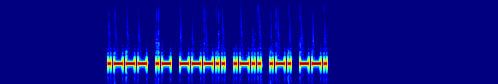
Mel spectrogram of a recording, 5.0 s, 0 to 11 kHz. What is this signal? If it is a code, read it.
Morse code, heard as a keyed tone, about 40 wpm, 700 Hz. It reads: JA8LRG
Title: DXCC-100 Call Signs - 6 Characters - Repeated 3x - 40wpm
